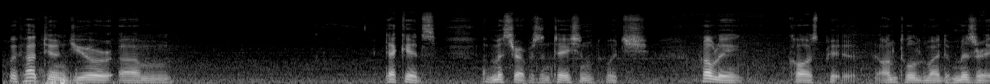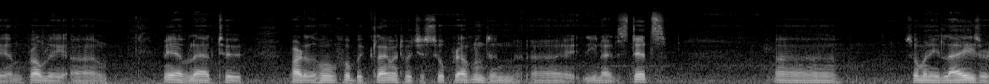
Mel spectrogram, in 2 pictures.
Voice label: Ireland Belfast Professor

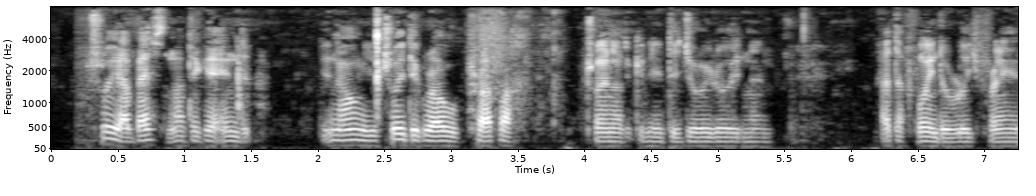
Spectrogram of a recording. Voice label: Ireland Tralee Dublin male 17 monologue

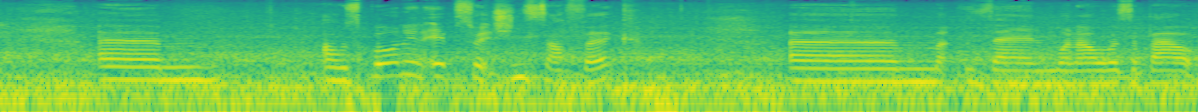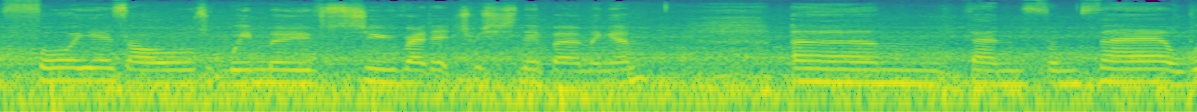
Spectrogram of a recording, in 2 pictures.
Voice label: Various UK White Female Age 27; europe; british

